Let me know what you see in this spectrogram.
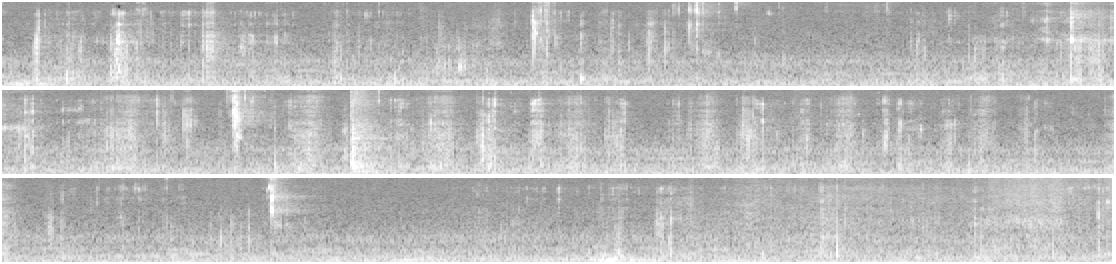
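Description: A person chewing a mouthful of food close to the microphone: a steady run of small wet mouth clicks, with a few louder, sharper ones scattered through.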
